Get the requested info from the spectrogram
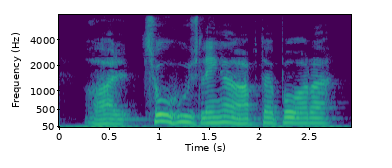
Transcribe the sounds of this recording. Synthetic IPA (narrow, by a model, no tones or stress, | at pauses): ɒt͡sʰo̝̰ːɦṵːsleŋɐːɒ̽b̥d̥ɑb̥o̝ɐ̰ɾ̥ɑ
